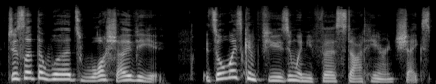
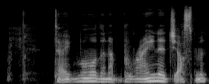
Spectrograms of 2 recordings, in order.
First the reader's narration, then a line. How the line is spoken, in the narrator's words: muttered Selby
